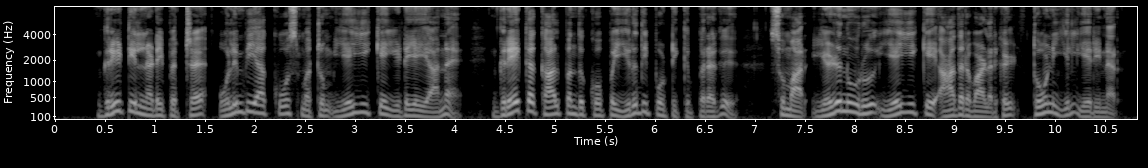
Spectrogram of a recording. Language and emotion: Tamil, neutral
